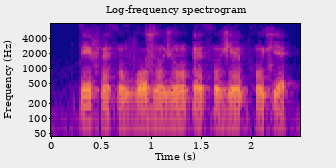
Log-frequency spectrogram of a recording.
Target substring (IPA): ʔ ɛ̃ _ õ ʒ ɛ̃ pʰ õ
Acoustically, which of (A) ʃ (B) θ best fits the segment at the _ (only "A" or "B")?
B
